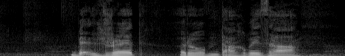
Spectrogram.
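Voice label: silkworms eat blackberry leaves, Tlacochahuaya Zapotec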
